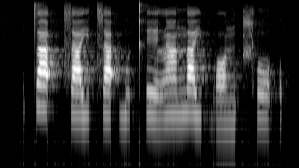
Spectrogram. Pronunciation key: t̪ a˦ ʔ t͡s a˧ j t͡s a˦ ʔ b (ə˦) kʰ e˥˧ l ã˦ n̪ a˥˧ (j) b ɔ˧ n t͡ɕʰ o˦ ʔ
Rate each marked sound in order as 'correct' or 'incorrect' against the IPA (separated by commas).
incorrect, correct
